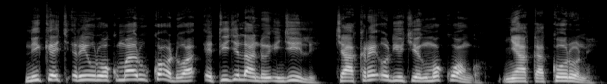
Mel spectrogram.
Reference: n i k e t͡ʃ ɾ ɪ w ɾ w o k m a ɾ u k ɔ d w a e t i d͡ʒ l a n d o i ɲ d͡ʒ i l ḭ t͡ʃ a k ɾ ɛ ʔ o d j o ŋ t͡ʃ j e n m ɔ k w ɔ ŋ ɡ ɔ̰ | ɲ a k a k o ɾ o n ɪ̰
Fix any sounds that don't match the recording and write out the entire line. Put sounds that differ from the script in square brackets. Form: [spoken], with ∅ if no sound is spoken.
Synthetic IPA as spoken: n i k e t͡ʃ ɾ ɪ w ɾ w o k m a ɾ u k ɔ d w a e t i d͡ʒ l a n d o i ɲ d͡ʒ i l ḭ t͡ʃ a k ɾ ɛ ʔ o d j o [∅] t͡ʃ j e [ŋ] m ɔ k w ɔ ŋ ɡ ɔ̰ | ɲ a k a k o ɾ o n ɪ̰

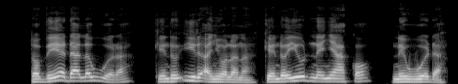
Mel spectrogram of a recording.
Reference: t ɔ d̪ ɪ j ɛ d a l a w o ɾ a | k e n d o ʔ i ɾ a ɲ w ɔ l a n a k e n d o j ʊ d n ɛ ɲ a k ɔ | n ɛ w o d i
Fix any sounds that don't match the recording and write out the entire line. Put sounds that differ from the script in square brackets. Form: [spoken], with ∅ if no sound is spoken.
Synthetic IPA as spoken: t ɔ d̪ ɪ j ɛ d a l a w o ɾ a | k e n d o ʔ i ɾ a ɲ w ɔ l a n a k e n d o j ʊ d n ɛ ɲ a k ɔ | n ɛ w o d [a]

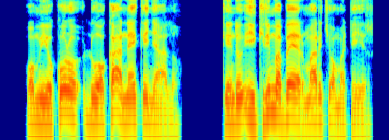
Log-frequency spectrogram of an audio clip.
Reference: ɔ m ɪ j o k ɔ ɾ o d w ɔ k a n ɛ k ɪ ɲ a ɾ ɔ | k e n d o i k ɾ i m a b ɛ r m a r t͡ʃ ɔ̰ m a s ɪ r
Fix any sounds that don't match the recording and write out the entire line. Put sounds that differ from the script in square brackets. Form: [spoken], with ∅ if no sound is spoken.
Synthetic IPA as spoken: ɔ m ɪ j o k [o] ɾ o d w ɔ k a n ɛ k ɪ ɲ a [l] ɔ | k e n d o i k ɾ i m a b ɛ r m a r t͡ʃ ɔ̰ m a [t] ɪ r

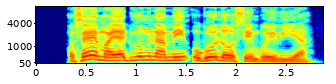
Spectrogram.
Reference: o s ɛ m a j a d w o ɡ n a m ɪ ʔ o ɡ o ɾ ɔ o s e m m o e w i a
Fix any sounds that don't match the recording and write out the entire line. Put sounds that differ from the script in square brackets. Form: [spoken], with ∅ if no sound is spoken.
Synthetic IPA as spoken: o s ɛ m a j a d w o [ŋ] n a m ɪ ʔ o ɡ o [l] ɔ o s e m [b] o e w i a

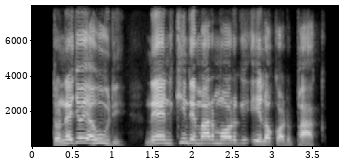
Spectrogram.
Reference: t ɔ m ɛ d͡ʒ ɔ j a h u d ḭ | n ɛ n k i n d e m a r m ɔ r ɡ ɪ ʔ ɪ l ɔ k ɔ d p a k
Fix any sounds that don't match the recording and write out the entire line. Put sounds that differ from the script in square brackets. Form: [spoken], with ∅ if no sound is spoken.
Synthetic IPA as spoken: t ɔ [n] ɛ d͡ʒ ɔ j a h u d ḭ | n ɛ n k i n d e m a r m ɔ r ɡ ɪ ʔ ɪ l ɔ k ɔ d p a k

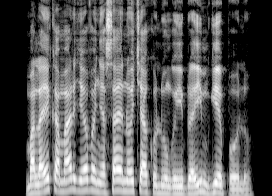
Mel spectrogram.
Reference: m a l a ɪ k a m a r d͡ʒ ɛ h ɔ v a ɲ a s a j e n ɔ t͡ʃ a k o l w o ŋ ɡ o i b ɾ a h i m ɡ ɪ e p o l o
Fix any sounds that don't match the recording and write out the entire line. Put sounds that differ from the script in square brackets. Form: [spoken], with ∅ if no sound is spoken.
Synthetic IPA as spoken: m a l a ɪ k a m a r d͡ʒ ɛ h ɔ v a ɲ a s a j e n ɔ t͡ʃ a k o l w o ŋ ɡ o i b ɾ a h i m ɡ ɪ e p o l o

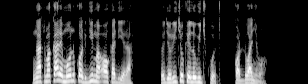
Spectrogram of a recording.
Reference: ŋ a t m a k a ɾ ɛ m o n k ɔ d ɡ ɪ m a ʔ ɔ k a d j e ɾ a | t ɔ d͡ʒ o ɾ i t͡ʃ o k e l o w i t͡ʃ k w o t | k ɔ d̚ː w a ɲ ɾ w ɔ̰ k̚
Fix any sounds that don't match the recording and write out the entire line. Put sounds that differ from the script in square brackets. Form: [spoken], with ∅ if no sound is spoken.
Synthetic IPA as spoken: ŋ a t m a k a ɾ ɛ m o n k ɔ d ɡ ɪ m a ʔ ɔ k a d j e ɾ a | t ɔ d͡ʒ o ɾ i t͡ʃ o k e l o w i t͡ʃ k w o t | k ɔ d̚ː w a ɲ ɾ w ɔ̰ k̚

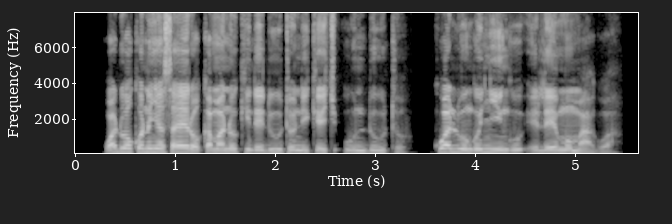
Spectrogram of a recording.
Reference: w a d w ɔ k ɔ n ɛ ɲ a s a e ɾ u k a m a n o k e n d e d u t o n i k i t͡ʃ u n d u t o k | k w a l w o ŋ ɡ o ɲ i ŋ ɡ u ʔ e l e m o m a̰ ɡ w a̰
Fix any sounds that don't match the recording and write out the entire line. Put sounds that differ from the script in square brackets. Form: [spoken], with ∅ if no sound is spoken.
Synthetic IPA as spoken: w a d w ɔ k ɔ n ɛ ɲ a s a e ɾ [ɔ] k a m a n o k [i] n d e d u t o n i k [e] t͡ʃ u n d u t o [∅] | k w a l w o ŋ ɡ o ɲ i ŋ ɡ u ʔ e l e m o m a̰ ɡ w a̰

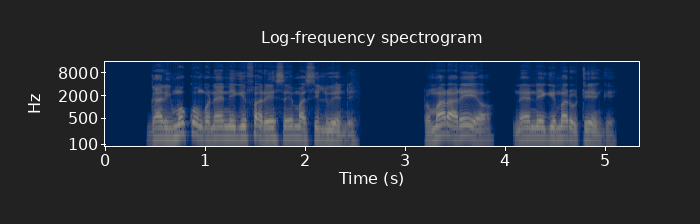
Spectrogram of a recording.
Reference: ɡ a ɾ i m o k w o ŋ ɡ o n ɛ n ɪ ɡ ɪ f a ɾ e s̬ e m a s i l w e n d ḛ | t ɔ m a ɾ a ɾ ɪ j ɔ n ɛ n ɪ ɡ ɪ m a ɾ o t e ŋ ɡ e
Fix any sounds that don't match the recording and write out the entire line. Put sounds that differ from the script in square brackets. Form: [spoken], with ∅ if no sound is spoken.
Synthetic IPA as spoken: ɡ a ɾ i m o k w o ŋ ɡ o n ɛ n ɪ ɡ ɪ f a ɾ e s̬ e m a s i l w e n d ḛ | t ɔ m a ɾ a ɾ ɪ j ɔ n ɛ n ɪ ɡ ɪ m a ɾ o t e ŋ ɡ e

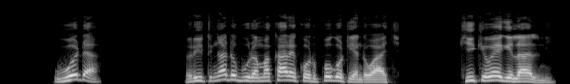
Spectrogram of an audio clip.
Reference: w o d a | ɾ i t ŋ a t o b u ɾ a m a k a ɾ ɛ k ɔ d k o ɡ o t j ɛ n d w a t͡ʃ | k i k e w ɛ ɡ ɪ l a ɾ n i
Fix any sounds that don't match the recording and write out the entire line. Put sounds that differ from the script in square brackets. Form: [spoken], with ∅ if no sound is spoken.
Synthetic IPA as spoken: w o d a | ɾ i t ŋ a [d] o b u ɾ a m a k a ɾ ɛ k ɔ d [p] o ɡ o t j ɛ n d w a t͡ʃ | k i k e w ɛ ɡ ɪ l a [l] n i

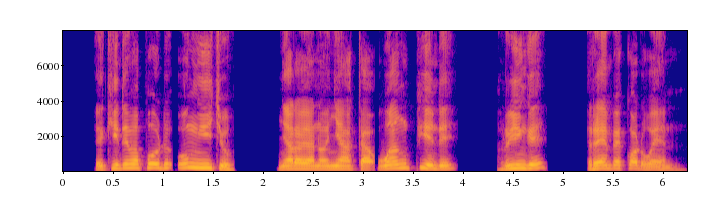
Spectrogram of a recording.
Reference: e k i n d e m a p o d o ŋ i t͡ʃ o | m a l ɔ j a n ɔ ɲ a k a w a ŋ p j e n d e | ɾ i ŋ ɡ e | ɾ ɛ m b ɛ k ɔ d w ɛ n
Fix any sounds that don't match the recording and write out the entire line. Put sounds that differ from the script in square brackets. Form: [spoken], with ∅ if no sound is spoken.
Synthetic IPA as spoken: e k i n d e m a p o d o ŋ i t͡ʃ o | [ɲ] a [ɾ] ɔ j a n ɔ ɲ a k a w a ŋ p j e n d e | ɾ i ŋ ɡ e | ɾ ɛ m b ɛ k ɔ d w ɛ n

